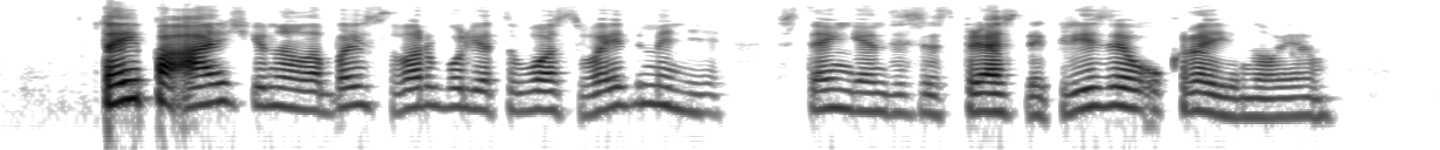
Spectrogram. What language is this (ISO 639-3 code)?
lit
